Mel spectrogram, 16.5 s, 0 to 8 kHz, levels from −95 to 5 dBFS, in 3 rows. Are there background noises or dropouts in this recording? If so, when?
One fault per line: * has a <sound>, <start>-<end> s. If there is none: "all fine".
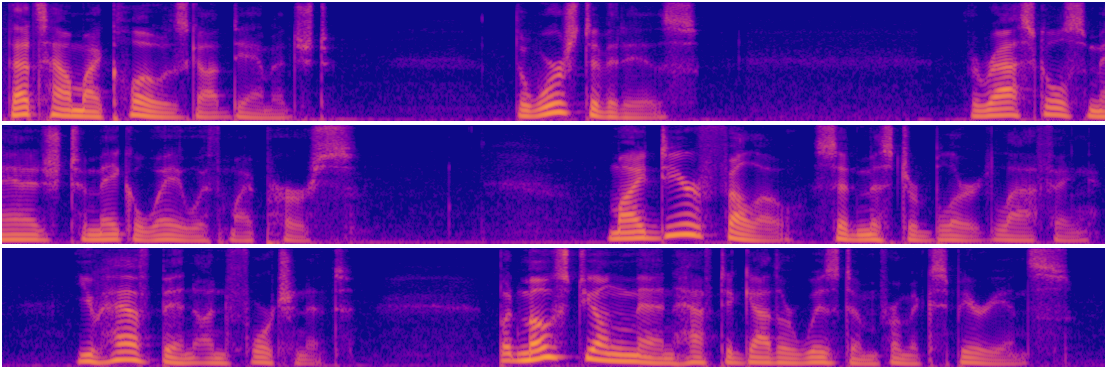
all fine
